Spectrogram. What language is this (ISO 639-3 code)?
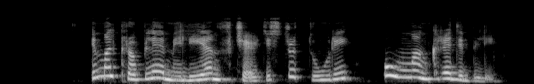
mlt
